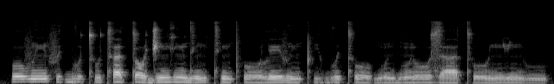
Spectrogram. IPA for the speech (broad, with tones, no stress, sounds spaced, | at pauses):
o˦ v ĩ˦ f ɪ˦ ɡ͡b u˦ tʰ u˨ tʰ a˦ t ɔ˦˨ d͡ʒ ĩ˦ ɣ ĩ˦ d ĩ˨˦ m tʰ ĩ˨ pʰ oː˨ l eː˦ v ĩ˨ pʰ i˨ ɡʷ i˦ tʰ oː˦˨ ɡʷ ĩ˨ ɡ͡b ũ˦ ɾ oː˦ z aː˨ tʰ oː˨ ɲ e˦ ɲ uː˨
